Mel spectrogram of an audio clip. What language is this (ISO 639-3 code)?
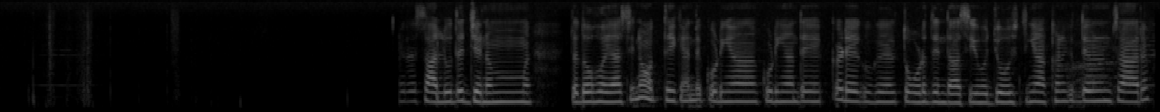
pan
